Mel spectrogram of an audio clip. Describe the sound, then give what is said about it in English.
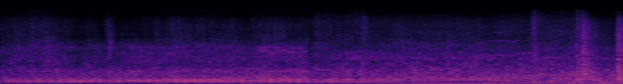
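A boat engine hums steadily as the boatman drives the vessel across water, with constant wind buffeting and rushing water noise filling the background; no one speaks. “This is your job, driving the boat, isn't it?”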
